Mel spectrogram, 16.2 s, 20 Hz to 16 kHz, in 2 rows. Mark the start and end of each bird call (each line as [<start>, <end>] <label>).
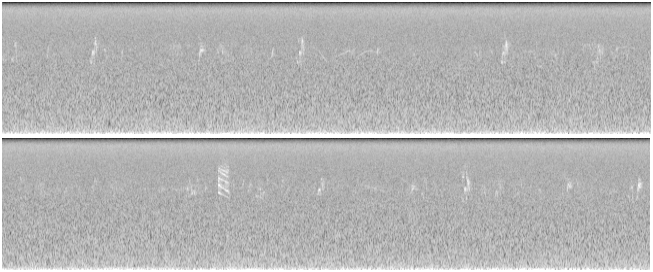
[0.10, 0.20] House Finch (Haemorhous mexicanus)
[1.10, 1.20] House Finch (Haemorhous mexicanus)
[2.40, 2.60] House Finch (Haemorhous mexicanus)
[3.60, 3.80] House Finch (Haemorhous mexicanus)
[6.20, 6.30] House Finch (Haemorhous mexicanus)
[10.80, 11.00] Hawaii Amakihi (Chlorodrepanis virens)
[12.00, 12.20] House Finch (Haemorhous mexicanus)
[13.20, 13.40] House Finch (Haemorhous mexicanus)
[13.90, 14.00] House Finch (Haemorhous mexicanus)
[15.10, 15.30] House Finch (Haemorhous mexicanus)
[16.00, 16.10] House Finch (Haemorhous mexicanus)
